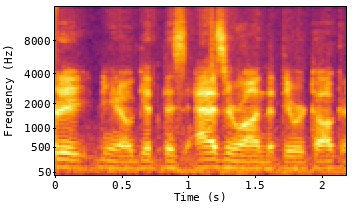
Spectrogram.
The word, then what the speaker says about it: Azeron: azeron which it looks like a bionic hand it's spelled a z e r o n azeron Aeron azeron it's uh what country is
